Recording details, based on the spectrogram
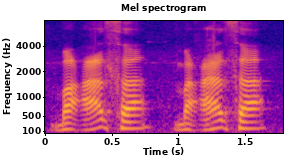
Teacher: আ কণ্ঠনালীতে চাপ দিয়ে বা আসা · আইন কণ্ঠনালীর মাঝখানে চাপ দিয়ে উচ্চারণ করতে হয়।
